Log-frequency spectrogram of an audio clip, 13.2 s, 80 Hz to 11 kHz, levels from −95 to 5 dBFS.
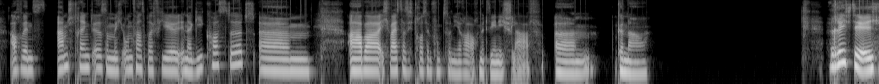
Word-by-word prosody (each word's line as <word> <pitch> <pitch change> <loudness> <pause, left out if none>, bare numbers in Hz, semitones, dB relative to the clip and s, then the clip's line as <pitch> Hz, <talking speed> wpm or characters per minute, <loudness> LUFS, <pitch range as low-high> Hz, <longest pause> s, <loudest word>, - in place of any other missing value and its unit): auch 180 +1 -4
wenn's 180 0 -6 0.2
anstrengend 210 +2 -3
ist 205 0 -6
und 185 - -1
mich 175 -1 -5
unfassbar 185 -1 -6
viel 180 0 -3
Energie 170 +2 -3
kostet. 245 +2 -5
Ähm, 175 -1 0 0.5
aber 175 0 +5
ich - - -10
weiß, 180 0 +2
dass 180 -2 -8
ich 170 - -14
trotzdem 175 0 -9
funktioniere, 160 -4 -8
auch - - -13
mit 160 -2 -6
wenig 145 0 -3
Schlaf. - - -8 0.2
Ähm, 155 +2 -1 0.3
genau. 150 -3 +1 2.7
Richtig. 220 -7 +9
180 Hz, 115 wpm, -24 LUFS, 170-190 Hz, 2.7 s, Richtig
